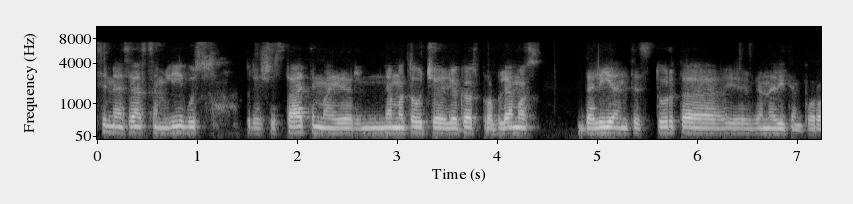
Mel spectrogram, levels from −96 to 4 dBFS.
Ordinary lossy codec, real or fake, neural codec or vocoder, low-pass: AAC, 48 kbps; real; none; 7.2 kHz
